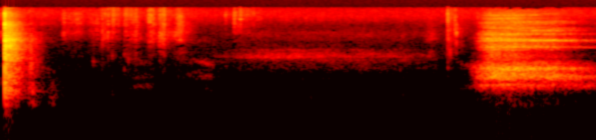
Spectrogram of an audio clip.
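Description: Near silence, then about three and a half seconds in a woman's breathy sigh of delight lasting about a second, let out after smelling a perfume.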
